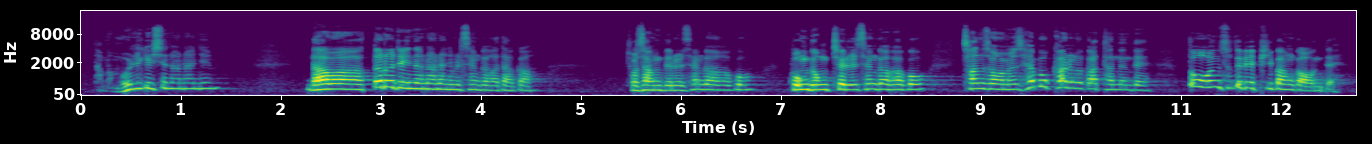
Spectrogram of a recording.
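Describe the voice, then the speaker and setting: A man with a high-pitched voice preaches in a church sanctuary, and his words ring out with a long echo. He reads scripture aloud and then explains it plainly, moving between loud emphatic lines and soft, quiet ones. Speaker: pastor. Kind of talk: sermon. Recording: long church hall reverb.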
